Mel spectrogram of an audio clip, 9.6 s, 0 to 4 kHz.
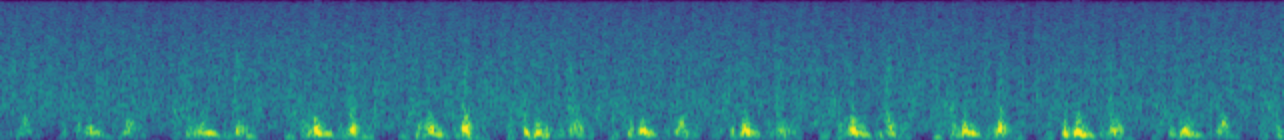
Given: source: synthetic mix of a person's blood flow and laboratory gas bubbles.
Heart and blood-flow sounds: Doppler ultrasound of blood flow; precordium
no bubbles
From the record:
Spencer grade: 0 (complete lack of bubble signals)

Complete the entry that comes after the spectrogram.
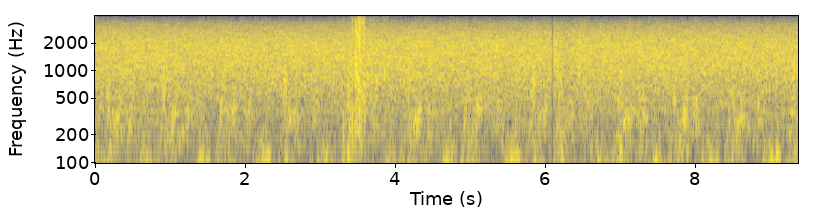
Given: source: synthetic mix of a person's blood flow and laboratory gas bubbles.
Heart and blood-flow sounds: Doppler ultrasound of blood flow; precordium
3.25-3.92 s: bubbles
From the record:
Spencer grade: 1 (occasional bubble signal discernible with the cardiac motion signal, with majority of cardiac periods free of bubbles); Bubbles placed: anywhere in the cardiac cycle

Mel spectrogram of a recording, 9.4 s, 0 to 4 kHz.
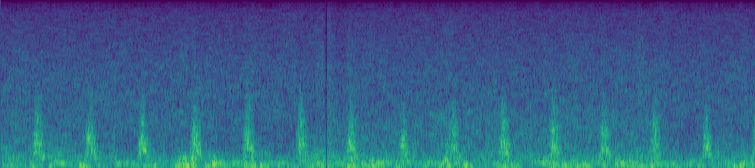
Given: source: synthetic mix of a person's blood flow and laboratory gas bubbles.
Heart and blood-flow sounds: Doppler ultrasound of blood flow; subclavian vein
1.06-1.11 s: bubbles
1.40-1.47 s: bubbles
6.04-6.25 s: bubbles
8.25-8.36 s: bubbles
9.12-9.36 s: bubbles
From the record:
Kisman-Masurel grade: 121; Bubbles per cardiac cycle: 1 to 2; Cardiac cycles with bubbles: 10 to 50%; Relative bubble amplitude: barely perceptible (0.100 to 0.250); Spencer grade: 2 (many but less than half of the cardiac periods contain bubble signals, singularly or in groups); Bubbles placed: anywhere in the cardiac cycle

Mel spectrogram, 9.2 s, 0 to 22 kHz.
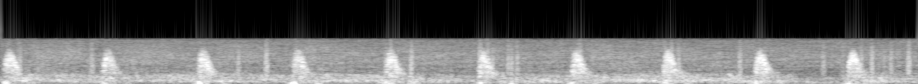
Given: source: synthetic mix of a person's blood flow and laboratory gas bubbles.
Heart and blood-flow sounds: Doppler ultrasound of blood flow; subclavian vein
no bubbles
From the record:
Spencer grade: 0 (complete lack of bubble signals)

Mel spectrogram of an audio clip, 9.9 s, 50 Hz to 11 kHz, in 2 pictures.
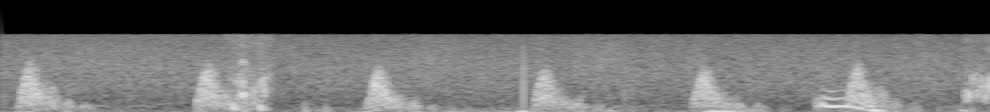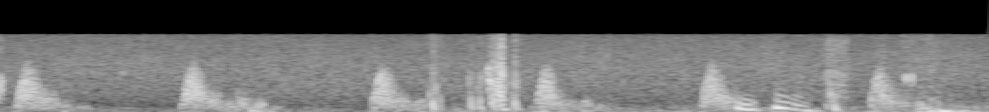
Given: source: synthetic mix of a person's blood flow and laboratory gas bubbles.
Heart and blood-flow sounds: Doppler ultrasound of blood flow; subclavian vein
1.12-1.35 s: bubbles
4.81-4.97 s: bubbles
7.08-7.16 s: bubbles
7.26-7.57 s: bubbles
9.06-9.18 s: bubbles
9.44-9.62 s: bubbles
From the record:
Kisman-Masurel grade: 123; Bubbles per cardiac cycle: 1 to 2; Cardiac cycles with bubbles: 10 to 50%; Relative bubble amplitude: loud (0.450 to 0.775); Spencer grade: 2 (many but less than half of the cardiac periods contain bubble signals, singularly or in groups); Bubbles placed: anywhere in the cardiac cycle

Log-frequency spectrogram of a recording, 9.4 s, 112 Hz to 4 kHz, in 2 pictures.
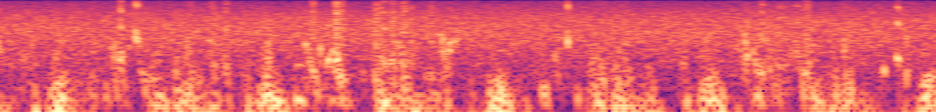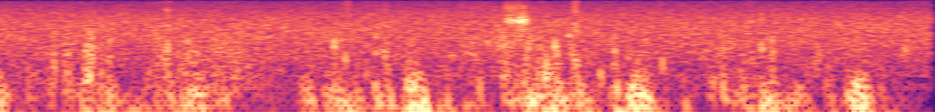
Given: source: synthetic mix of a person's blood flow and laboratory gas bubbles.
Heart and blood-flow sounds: Doppler ultrasound of blood flow; precordium
0.00-0.17 s: bubbles
0.38-0.84 s: bubbles
0.95-1.20 s: bubbles
1.48-2.35 s: bubbles
2.67-2.95 s: bubbles
2.98-3.21 s: bubbles
3.26-3.33 s: bubbles
3.71-4.13 s: bubbles
4.22-4.34 s: bubbles
4.41-4.62 s: bubbles
5.42-5.91 s: bubbles
6.41-6.46 s: bubbles
6.55-6.69 s: bubbles
6.89-7.68 s: bubbles
7.98-8.58 s: bubbles
8.76-8.88 s: bubbles
9.21-9.27 s: bubbles
From the record:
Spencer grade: 3 (all of the cardiac periods contain showers or single bubble signals, but not dominating or overriding the cardiac motion signals); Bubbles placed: only in the low amplitude regions of the cardiac cycle

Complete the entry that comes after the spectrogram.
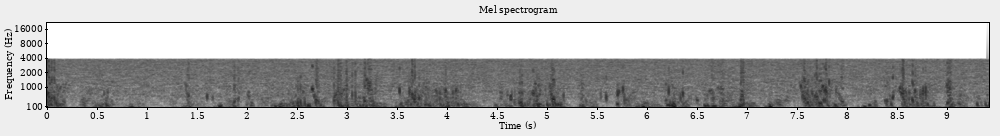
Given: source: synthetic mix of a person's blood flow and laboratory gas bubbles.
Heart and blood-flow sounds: Doppler ultrasound of blood flow; precordium
0.00-0.22 s: bubbles
0.55-0.68 s: bubbles
1.39-1.52 s: bubbles
1.58-1.71 s: bubbles
1.85-2.10 s: bubbles
2.23-2.79 s: bubbles
2.88-3.33 s: bubbles
3.50-4.24 s: bubbles
4.34-5.21 s: bubbles
5.33-5.43 s: bubbles
5.54-5.65 s: bubbles
5.69-5.87 s: bubbles
6.16-6.41 s: bubbles
6.50-6.85 s: bubbles
6.92-7.04 s: bubbles
7.54-8.02 s: bubbles
8.21-8.33 s: bubbles
8.38-8.91 s: bubbles
8.98-9.43 s: bubbles
From the record:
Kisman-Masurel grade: 342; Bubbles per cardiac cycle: rolling drumbeat, 9 or more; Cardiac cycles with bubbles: 100%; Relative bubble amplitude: moderate (0.250 to 0.450); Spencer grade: 3 (all of the cardiac periods contain showers or single bubble signals, but not dominating or overriding the cardiac motion signals); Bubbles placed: anywhere in the cardiac cycle

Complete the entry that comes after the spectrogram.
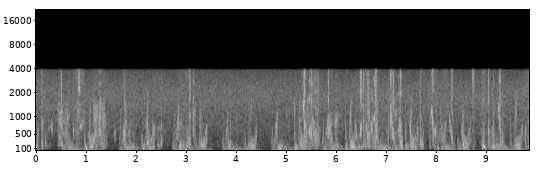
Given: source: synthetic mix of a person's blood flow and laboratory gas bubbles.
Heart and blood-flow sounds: Doppler ultrasound of blood flow; precordium
0.09-0.36 s: bubbles
0.41-0.69 s: bubbles
0.73-0.99 s: bubbles
1.12-1.45 s: bubbles
1.55-1.62 s: bubbles
1.72-1.99 s: bubbles
2.32-2.58 s: bubbles
2.84-3.20 s: bubbles
5.29-5.71 s: bubbles
5.82-6.08 s: bubbles
6.41-6.92 s: bubbles
7.07-7.36 s: bubbles
7.65-7.79 s: bubbles
7.86-8.04 s: bubbles
8.09-8.40 s: bubbles
8.71-8.79 s: bubbles
8.87-9.38 s: bubbles
9.76-9.88 s: bubbles
From the record:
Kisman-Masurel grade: 332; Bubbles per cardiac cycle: rolling drumbeat, 9 or more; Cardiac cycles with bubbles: 50 to 99%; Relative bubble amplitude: moderate (0.250 to 0.450); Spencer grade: 3 (all of the cardiac periods contain showers or single bubble signals, but not dominating or overriding the cardiac motion signals); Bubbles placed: only in the low amplitude regions of the cardiac cycle

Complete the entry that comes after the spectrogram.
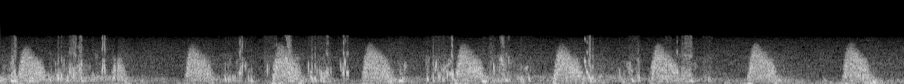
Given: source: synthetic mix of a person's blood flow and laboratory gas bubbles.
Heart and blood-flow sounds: Doppler ultrasound of blood flow; subclavian vein
0.01-0.38 s: bubbles
0.46-1.08 s: bubbles
2.22-2.57 s: bubbles
2.64-3.01 s: bubbles
3.04-3.33 s: bubbles
3.37-3.52 s: bubbles
3.86-4.09 s: bubbles
4.24-4.59 s: bubbles
4.79-5.34 s: bubbles
5.82-6.03 s: bubbles
6.17-6.43 s: bubbles
6.64-6.72 s: bubbles
6.74-6.97 s: bubbles
7.02-7.13 s: bubbles
From the record:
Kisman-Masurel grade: 332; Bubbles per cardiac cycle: rolling drumbeat, 9 or more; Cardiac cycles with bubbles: 50 to 99%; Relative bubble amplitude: moderate (0.250 to 0.450); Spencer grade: 3 (all of the cardiac periods contain showers or single bubble signals, but not dominating or overriding the cardiac motion signals); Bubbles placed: anywhere in the cardiac cycle

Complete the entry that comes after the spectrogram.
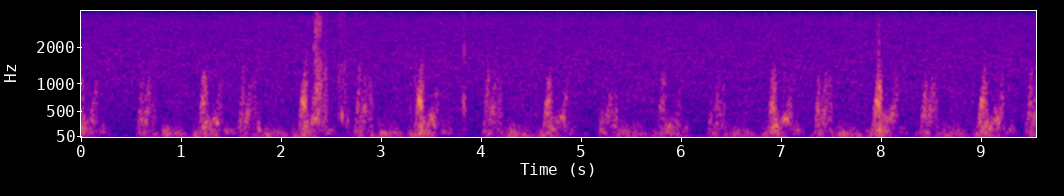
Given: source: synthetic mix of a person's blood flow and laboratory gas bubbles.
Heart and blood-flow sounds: Doppler ultrasound of blood flow; precordium
1.74-1.82 s: bubbles
2.29-2.47 s: bubbles
2.56-2.65 s: bubbles
3.79-3.85 s: bubbles
From the record:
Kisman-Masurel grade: 121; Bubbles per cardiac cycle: 1 to 2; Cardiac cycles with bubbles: 10 to 50%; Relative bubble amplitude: barely perceptible (0.100 to 0.250); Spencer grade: 2 (many but less than half of the cardiac periods contain bubble signals, singularly or in groups); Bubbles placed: only in the low amplitude regions of the cardiac cycle

